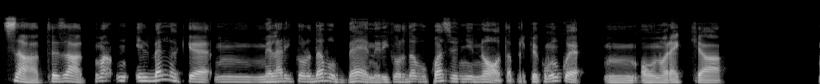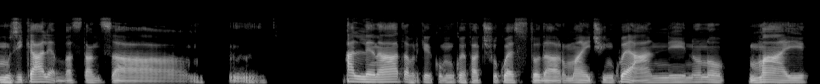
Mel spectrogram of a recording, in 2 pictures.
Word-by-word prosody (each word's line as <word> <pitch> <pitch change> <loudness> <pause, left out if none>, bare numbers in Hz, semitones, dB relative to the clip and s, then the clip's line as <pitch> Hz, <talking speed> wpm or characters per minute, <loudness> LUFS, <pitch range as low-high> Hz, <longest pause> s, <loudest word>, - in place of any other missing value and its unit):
Esatto, 100 +5 +4
esatto. 140 +1 +3
Ma, 170 - +1
mhmm, 175 - -2
il 170 0 +1
bello 195 +2 +1
è - - -1
che, 120 -6 +2
mhmm, 115 -1 -5
me 125 - +1
la 130 +2 +2
ricordavo 140 +2 0
bene, 115 0 0
ricordavo 120 +3 -2
quasi 150 +3 +1
ogni 125 -2 -2
nota, 115 -6 +1
perché - - -2
comunque, - - 0
mhmm, 95 -1 -2
ho 100 - +1
un'orecchia 100 -1 +2 0.9
musicale 115 +3 +3
abbastanza, 85 -5 -2
mhmm, 90 +5 -9 0.8
allenata, 120 -3 +4
perché 105 +1 -4
comunque 100 +1 -3
faccio 95 0 -3
questo 95 -2 0
da 90 -1 +2
ormai 90 +1 0
5 100 0 0
anni, 100 +4 0
non 110 +2 -4
ho 100 -3 -1 0.3
mai 100 -1 +3
105 Hz, 135 wpm, -23 LUFS, 95-120 Hz, 0.9 s, Esatto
